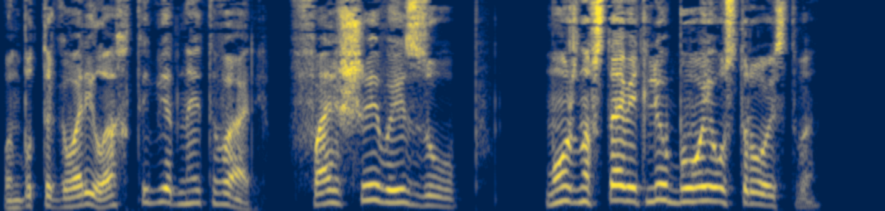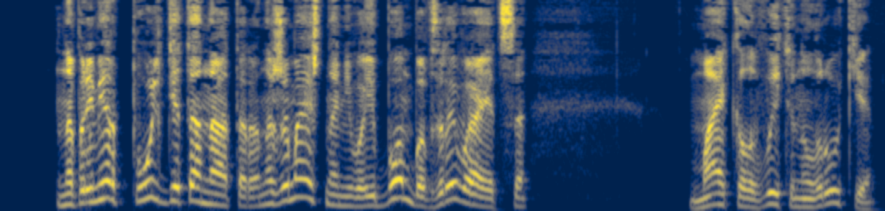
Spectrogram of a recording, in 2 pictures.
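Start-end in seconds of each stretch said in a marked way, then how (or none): 0.8-10.6 unhinged villain. A narrator's reading. Villain mocking hero, imagined voice.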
